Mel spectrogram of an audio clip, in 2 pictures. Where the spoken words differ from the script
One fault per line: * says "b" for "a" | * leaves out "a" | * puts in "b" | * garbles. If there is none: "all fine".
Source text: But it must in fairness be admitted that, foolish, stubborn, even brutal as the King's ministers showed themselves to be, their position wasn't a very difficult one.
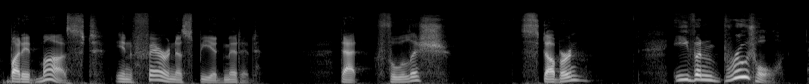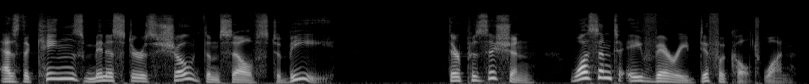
all fine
